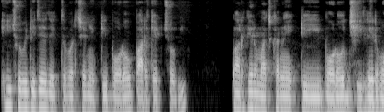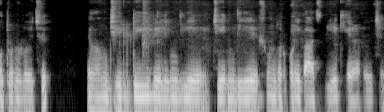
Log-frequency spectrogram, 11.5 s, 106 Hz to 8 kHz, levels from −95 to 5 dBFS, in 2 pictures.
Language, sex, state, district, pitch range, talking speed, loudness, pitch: Bengali, male, West Bengal, Kolkata, 90-100 Hz, 150 wpm, -20 LUFS, 95 Hz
